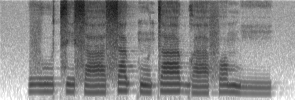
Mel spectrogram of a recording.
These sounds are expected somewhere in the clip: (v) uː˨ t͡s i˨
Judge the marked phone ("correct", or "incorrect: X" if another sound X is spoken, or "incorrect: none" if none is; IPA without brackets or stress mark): correct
